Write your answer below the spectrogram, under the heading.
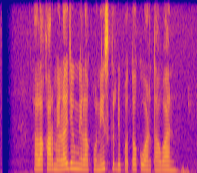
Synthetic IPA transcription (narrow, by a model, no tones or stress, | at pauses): lalakarmɛlad͡ʒɨŋmilakunɪskərdipɔt̪ɔkuwart̪awan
